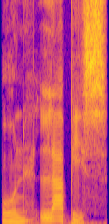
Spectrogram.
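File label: pencil, Spanish, male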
